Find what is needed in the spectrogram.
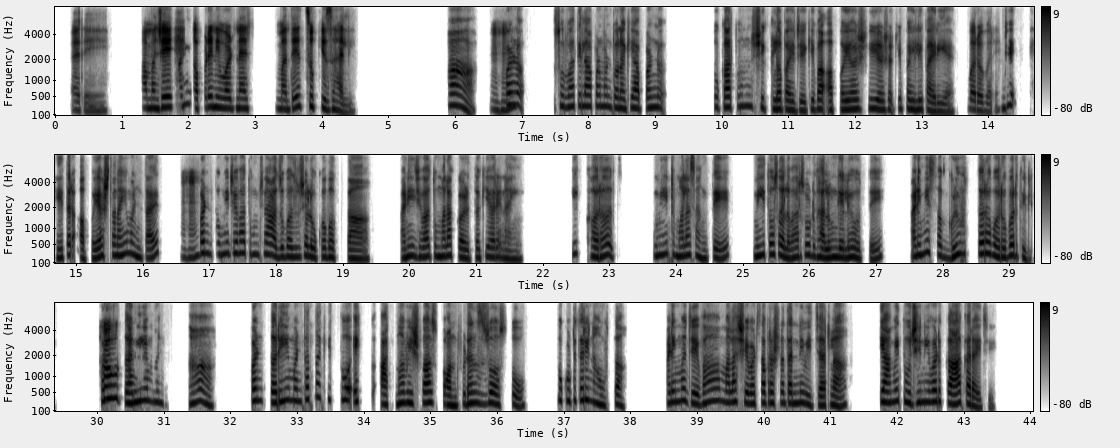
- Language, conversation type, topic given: Marathi, podcast, कपडे निवडताना तुझा मूड किती महत्त्वाचा असतो?
- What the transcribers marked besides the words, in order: tapping; laughing while speaking: "हो का"; in English: "कॉन्फिडन्स"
